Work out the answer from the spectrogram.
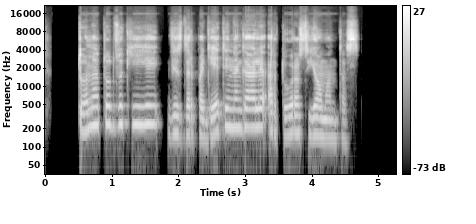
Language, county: Lithuanian, Vilnius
